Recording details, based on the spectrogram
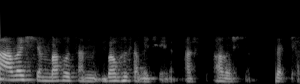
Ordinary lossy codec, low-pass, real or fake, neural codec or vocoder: Opus, 32 kbps; 3.6 kHz; fake; codec, 44.1 kHz, 7.8 kbps, DAC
